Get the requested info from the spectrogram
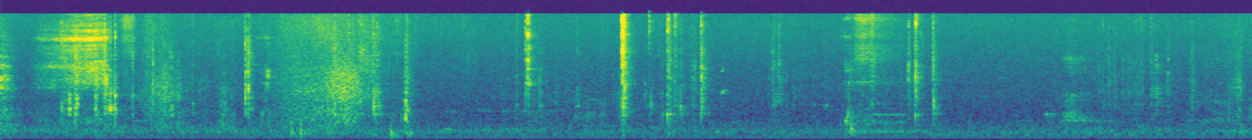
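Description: Faint clicks and rustles of a Bachmann Gordon model train locomotive being handled by hand and set onto its track: the wheels are being put on the rails, and the engine's motor is not running.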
